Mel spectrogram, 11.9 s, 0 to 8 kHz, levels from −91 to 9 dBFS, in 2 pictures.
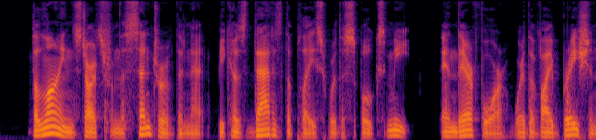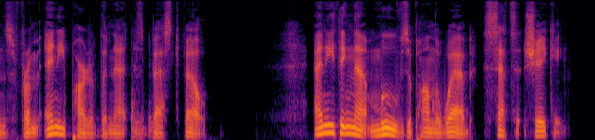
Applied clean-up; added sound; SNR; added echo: neural mask model Resemble Enhance denoiser.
